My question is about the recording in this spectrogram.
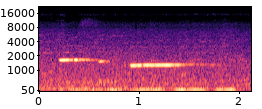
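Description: A cue strikes the cue ball on a pool table, and the ball rolls across the cloth with a low rumble. Over it come a few short, high whistled notes, the last one held for almost a second.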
